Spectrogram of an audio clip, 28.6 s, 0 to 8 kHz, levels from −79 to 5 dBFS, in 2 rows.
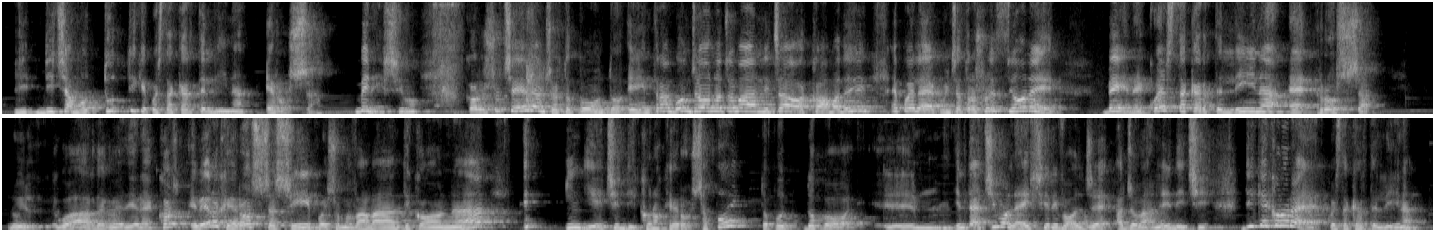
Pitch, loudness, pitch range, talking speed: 195 Hz, -20 LUFS, 145-240 Hz, 155 wpm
